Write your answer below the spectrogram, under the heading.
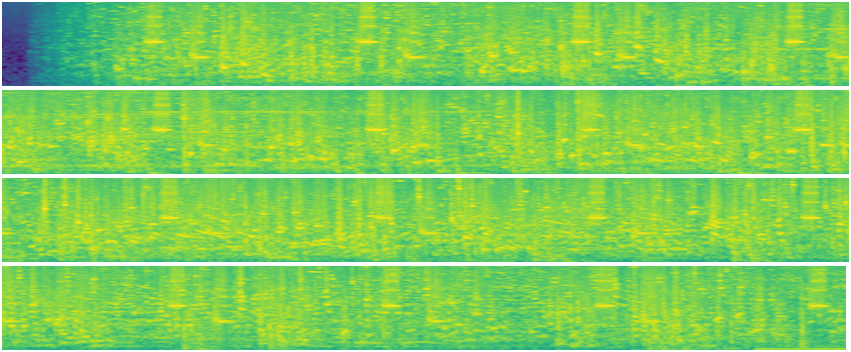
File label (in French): eau meca; residence MDQ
